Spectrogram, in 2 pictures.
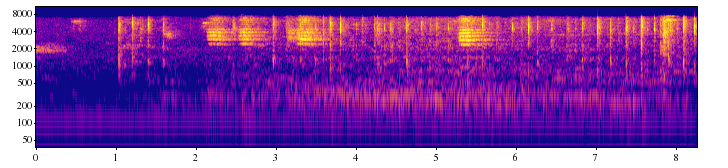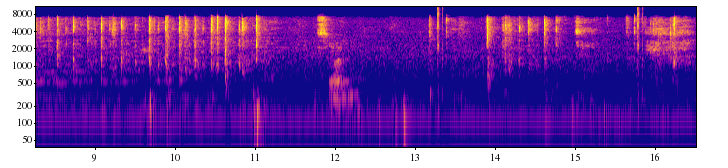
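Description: Steady typing on a computer keyboard while entering text into an Excel spreadsheet, a dense run of close, quick key clicks at an even rhythm for most of the stretch, thinning to sparser taps near the end over a low steady hum.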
